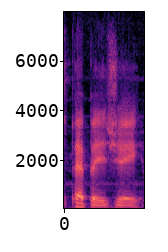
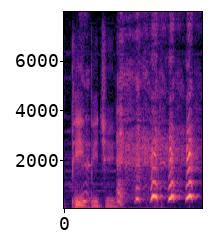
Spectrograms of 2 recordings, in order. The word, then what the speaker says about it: PPG: p it's p-e-p-e-g-e-e not people think it's pepe j but it's not it's it's ppg uh your voice snowden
